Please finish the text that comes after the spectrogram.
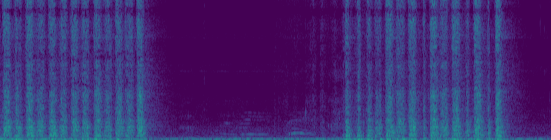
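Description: A lemon scraped over a zester, two bursts of fast, rasping strokes separated by a short pause, close and loud, with a few words spoken in between.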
